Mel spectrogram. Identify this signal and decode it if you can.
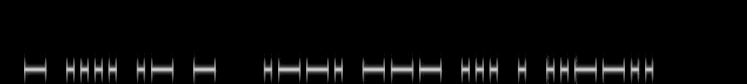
Morse code, heard as a keyed tone, about 17 wpm, 700 Hz. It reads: THAT POSE?
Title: Sentences from Top 1000 Words - Review Part 2 - 17wpm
